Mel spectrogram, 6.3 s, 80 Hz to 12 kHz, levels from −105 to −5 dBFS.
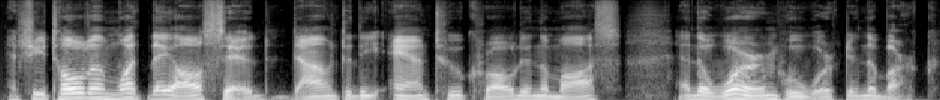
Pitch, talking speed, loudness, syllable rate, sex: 115 Hz, 240 wpm, -20 LUFS, 4.7 syllables/s, male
